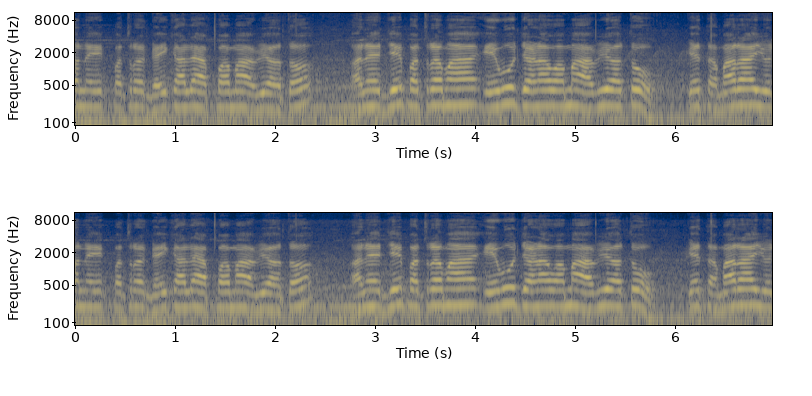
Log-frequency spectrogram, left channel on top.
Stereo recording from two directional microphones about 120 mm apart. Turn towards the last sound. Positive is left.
turn(degrees=15)  # may be behind; listen again after turning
